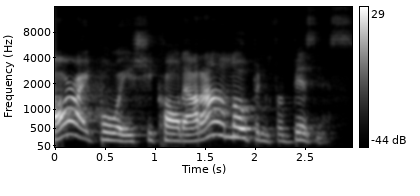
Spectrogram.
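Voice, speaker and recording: Over a very clean recording with a silent background, a woman does a put-on character voice at medium pitch and a moderate pace, with very wide pitch swings. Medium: read story. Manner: firm, calm.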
